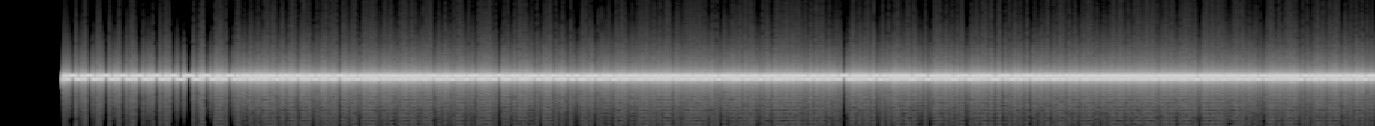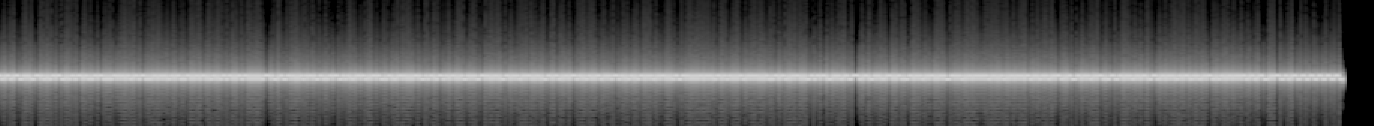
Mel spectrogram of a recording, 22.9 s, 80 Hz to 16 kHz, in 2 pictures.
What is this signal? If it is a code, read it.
NAVTEX (SITOR-B), 100 baud, 170 Hz shift, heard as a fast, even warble, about 1650 Hz centre. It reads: ZLXXY B3E29 SSAKA 38XPL H1A9T PK5JC SNE3R 0N9RM DPDAV BIW7N QBXRF NUATX EZVY6 YUKE6 MR876 OJHW6 FI0C2 V1N2W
